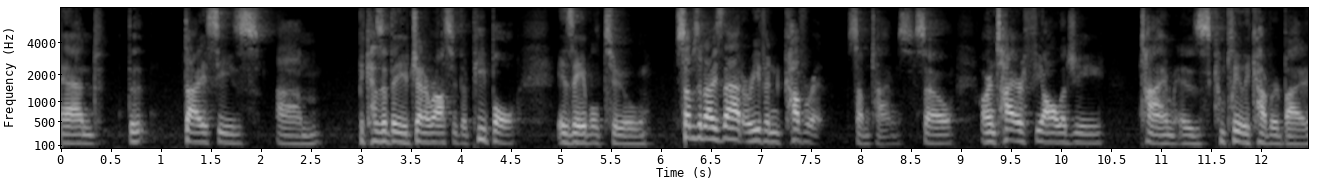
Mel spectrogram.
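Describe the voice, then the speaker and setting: A man with an American accent and an unremarkable speaking voice, fairly high in pitch with ordinary pitch variation, at a moderate pace over a quiet background. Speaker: seminarian. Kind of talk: interview testimony.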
